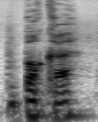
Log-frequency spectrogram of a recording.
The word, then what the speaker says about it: Boka: It is Boka. – It is, yeah. It's a play on the Italian word Boka. – Boka. – Mouth. To eat, but it's phonetically it's Boka.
